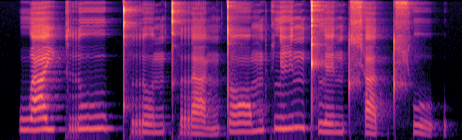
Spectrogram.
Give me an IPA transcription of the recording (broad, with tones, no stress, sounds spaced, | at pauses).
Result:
w a˥˩ j k r uː˥˩ p̚ kʰ r o˧ n kʰ r a˩˦ ŋ t ɔː˦˥ m k l i˥˩ n kʰ l e˧ n t͡ɕʰ a˨˩ t̚ t͡ɕʰ u˨˩ ʔ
